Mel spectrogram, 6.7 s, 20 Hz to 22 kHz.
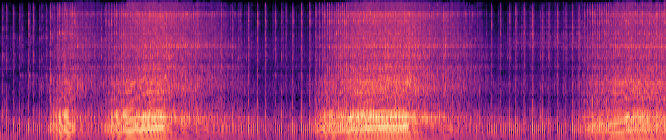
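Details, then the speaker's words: Husqvarna 123HD60 two-stroke hedge trimmer after new carburetor diaphragm and carb clean, started on half choke: revs up and falls back in even surges every two to three seconds, keeps running without stalling; now running properly. "Half choke. That's already starting better already."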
